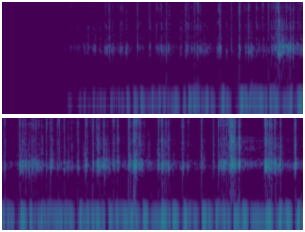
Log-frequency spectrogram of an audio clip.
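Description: Plastic Rubik's cube being twisted over and over: a dense run of rapid clicks and scrapes that fades in from silence about half a second in and grows louder.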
